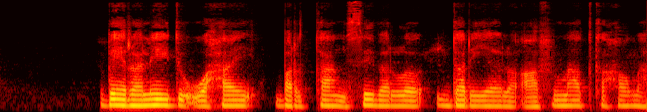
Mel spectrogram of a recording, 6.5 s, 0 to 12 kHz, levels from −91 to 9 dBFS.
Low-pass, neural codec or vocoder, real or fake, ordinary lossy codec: none; codec, 24 kHz, 0.9 kbps, WavTokenizer, medium speech release version 1; fake; none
